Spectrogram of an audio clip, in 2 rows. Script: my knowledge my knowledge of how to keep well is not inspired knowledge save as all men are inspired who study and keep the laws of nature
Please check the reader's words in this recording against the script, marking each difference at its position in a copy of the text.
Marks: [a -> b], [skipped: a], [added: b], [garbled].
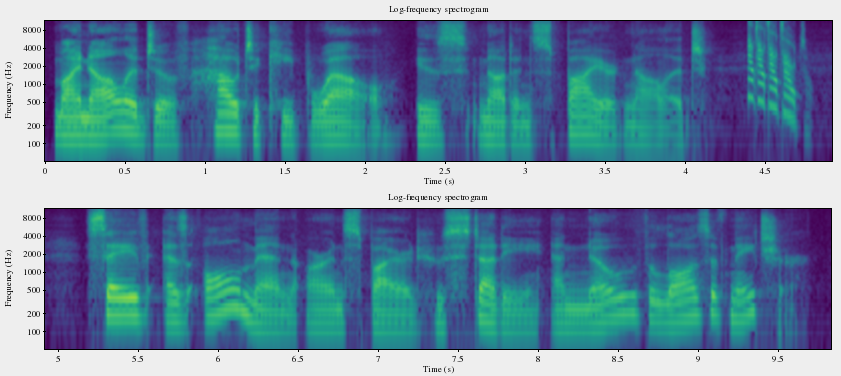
my knowledge [skipped: my knowledge] of how to keep well is not inspired knowledge save as all men are inspired who study and [keep -> know] the laws of nature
